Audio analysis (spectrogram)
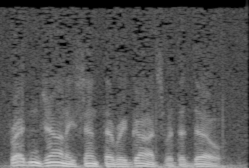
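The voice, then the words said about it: Tough gangster voice. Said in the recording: “in my best gangster voice”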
